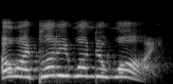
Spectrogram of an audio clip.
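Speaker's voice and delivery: very high, loud, squealed upset outburst. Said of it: "And Zack Sabre Junior goes".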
